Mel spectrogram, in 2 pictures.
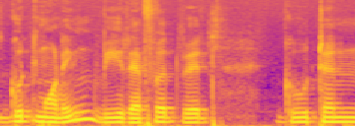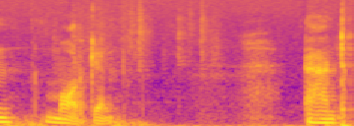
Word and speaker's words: Guten Morgen: We referred with Guten Morgen. And pronunciation is Guten Morgen.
